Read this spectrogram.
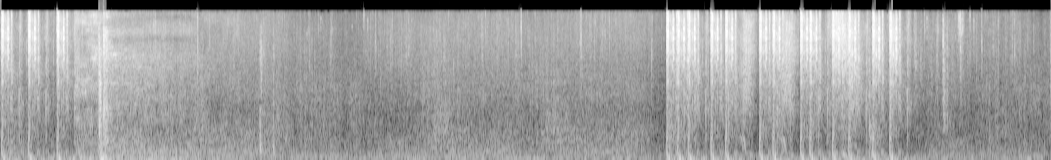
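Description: Flames roar and crackle steadily nearby.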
